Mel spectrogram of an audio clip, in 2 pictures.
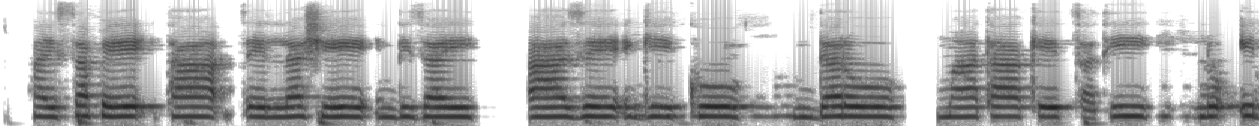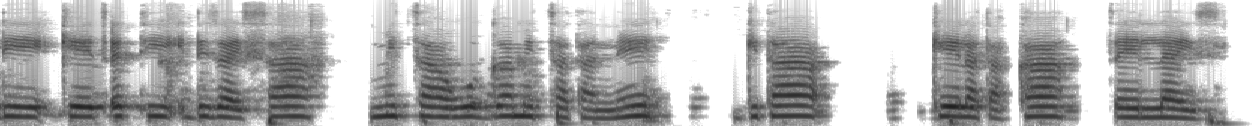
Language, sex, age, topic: Gamo, female, 36-49, government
